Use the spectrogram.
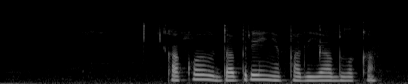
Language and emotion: Russian, neutral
